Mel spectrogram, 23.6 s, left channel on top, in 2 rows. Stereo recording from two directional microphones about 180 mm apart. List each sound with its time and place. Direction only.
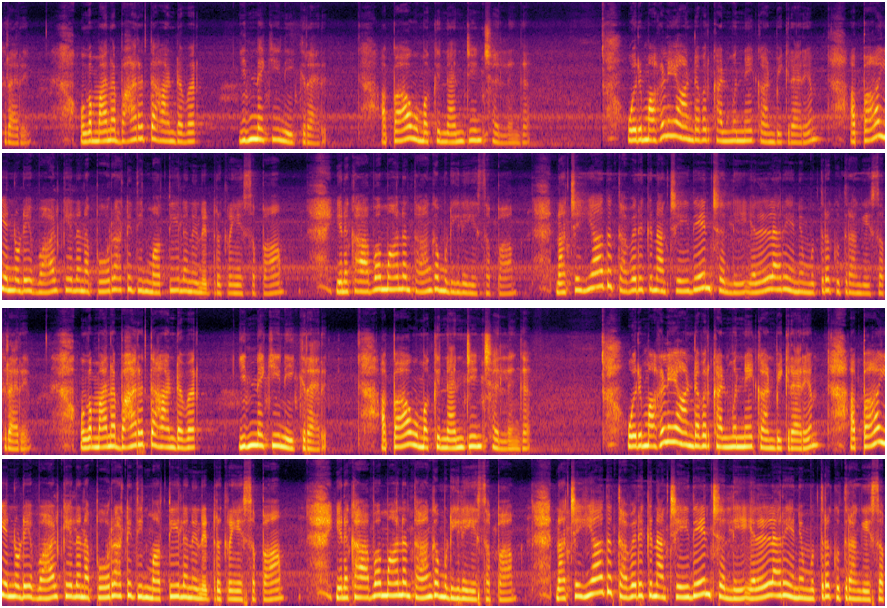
0.0 s a woman's voice: 15° right (ahead or behind)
